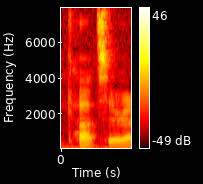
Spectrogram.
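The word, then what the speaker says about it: Kotsur: And I think the father character, I believe his name is Tony Kotzer. I'm not sure if I'm pronouncing it right, but... – That's how I've heard it pronounced.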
